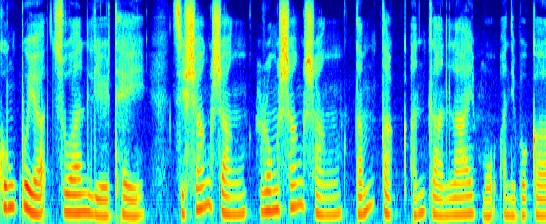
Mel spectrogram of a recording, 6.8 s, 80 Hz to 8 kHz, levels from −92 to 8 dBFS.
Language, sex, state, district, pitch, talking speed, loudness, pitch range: Mizo, female, Mizoram, Aizawl, 180 Hz, 175 wpm, -17 LUFS, 170-205 Hz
